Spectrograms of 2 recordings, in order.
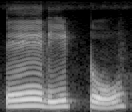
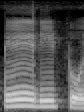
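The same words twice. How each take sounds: First: टेरिटो stretched out slowly, syllable by syllable; teacher sounding out the word; slow blended syllables. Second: Said in the usual way. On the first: Shown as a demonstration. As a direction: draw out each syllable. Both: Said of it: "तो बन गया टो".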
